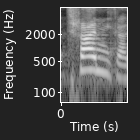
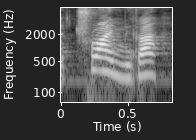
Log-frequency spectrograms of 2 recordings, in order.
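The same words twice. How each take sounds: First: "try" said as teu-ra-i; Koreanized TR. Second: "try" said as choo-rai; fuse the start of "try" into a choo-r sound; English TR sound. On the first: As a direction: give "try" a separate Korean "teu" syllable. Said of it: "T하고 R이 있으면". ("try"를 '트라이'로 발음) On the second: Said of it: "티알은 추추추". ("try"를 '추라이'처럼 발음) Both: Shown as a demonstration.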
